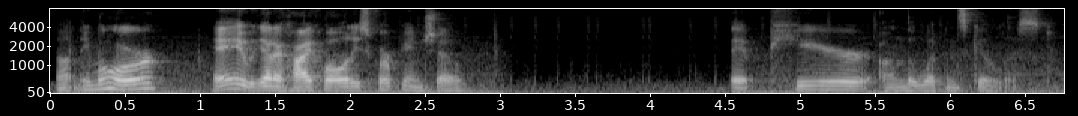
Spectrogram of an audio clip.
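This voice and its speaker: This Texan-accented man rambles casually as he streams an online game, responding to viewers while he plays. His voice is medium in pitch and his pace moderate, with soft background music underneath.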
